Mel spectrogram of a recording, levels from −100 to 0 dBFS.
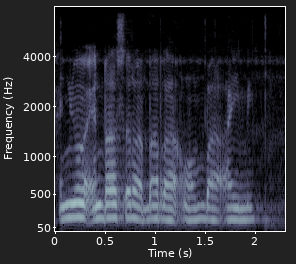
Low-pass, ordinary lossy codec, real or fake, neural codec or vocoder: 7.2 kHz; none; fake; codec, 16 kHz, 16 kbps, FunCodec, trained on LibriTTS, 50 frames a second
